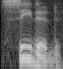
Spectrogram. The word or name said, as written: seeded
